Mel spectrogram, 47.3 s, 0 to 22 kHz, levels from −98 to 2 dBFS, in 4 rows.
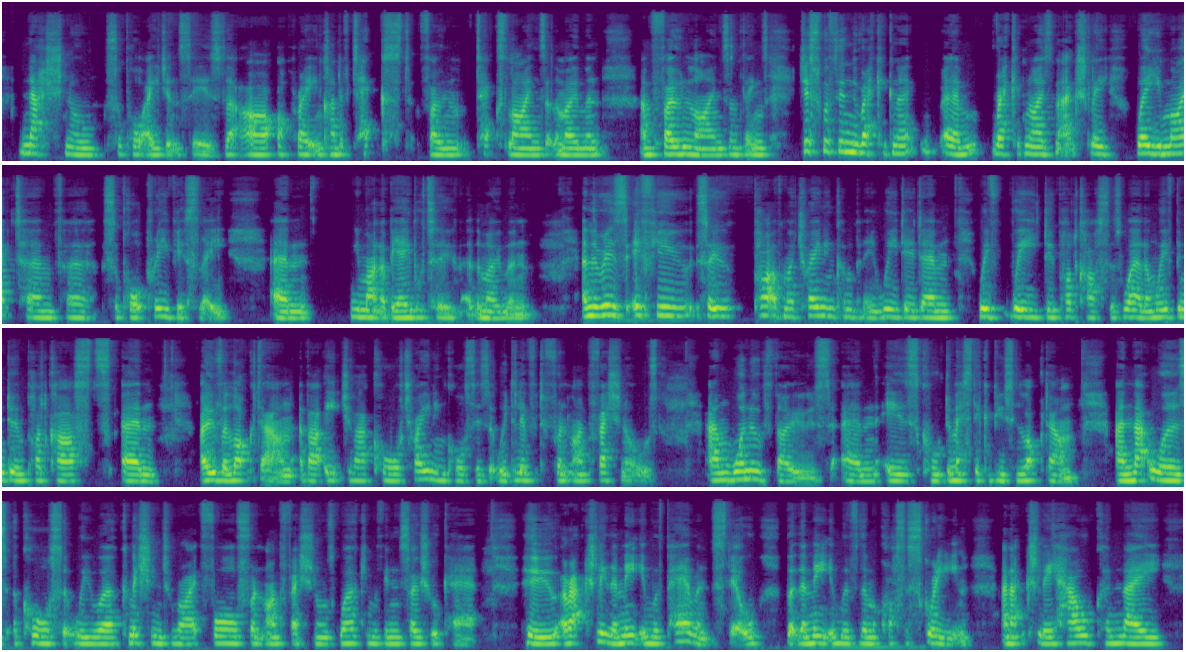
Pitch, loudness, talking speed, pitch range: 175 Hz, -19 LUFS, 170 wpm, 165-195 Hz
